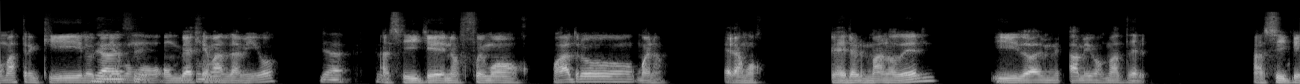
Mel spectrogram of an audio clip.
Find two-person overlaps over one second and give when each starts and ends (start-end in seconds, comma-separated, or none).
0.9-2.3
